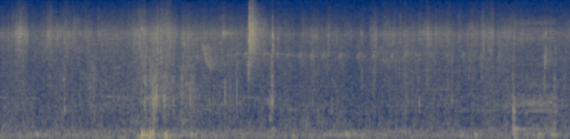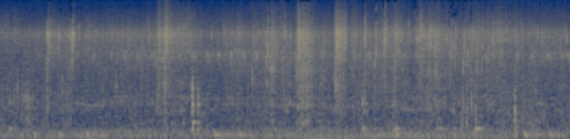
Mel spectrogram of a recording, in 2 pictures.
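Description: Long-tailed macaques moving about in dry leaf litter and among thin saplings: scattered rustles, crackles and snaps of dry leaves and twigs, with a louder knock about two seconds in.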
